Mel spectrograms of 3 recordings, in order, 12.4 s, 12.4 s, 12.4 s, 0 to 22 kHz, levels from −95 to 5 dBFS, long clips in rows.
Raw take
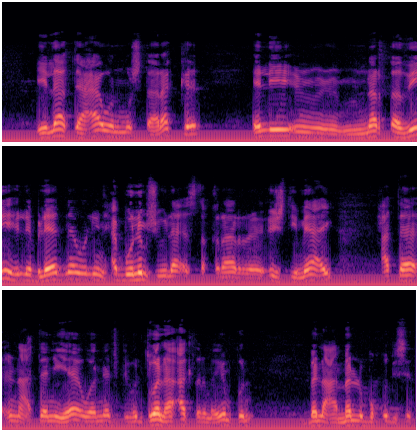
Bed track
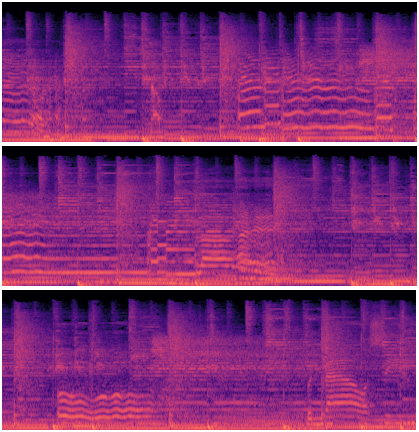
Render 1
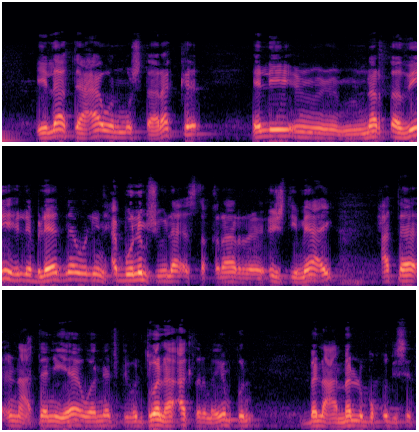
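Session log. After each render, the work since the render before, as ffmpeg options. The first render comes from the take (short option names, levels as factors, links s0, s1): -af "bandreject=f=60:t=h:w=4,bandreject=f=120:t=h:w=4,bandreject=f=180:t=h:w=4,bandreject=f=240:t=h:w=4,bandreject=f=300:t=h:w=4"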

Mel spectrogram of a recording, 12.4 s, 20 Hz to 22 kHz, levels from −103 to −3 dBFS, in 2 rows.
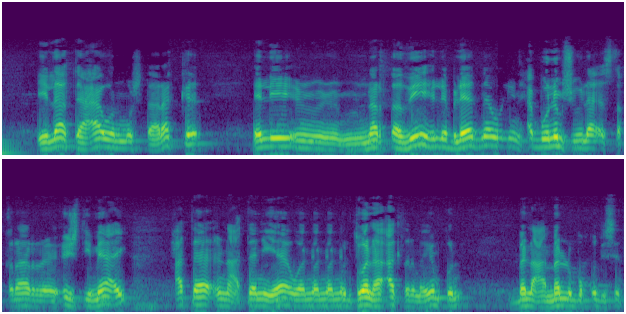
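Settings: -filter_complex "[0:a]asplit=3[s0][s1][s2];[s0]afade=t=out:st=1.1:d=0.02[s3];[s1]highpass=100,lowpass=2300,afade=t=in:st=1.1:d=0.02,afade=t=out:st=1.65:d=0.02[s4];[s2]afade=t=in:st=1.65:d=0.02[s5];[s3][s4][s5]amix=inputs=3:normalize=0,asplit=5[s6][s7][s8][s9][s10];[s6]atrim=end=4.96,asetpts=PTS-STARTPTS,afade=t=out:st=4.956:d=0.004:c=hsin:silence=0.251189[s11];[s7]atrim=start=4.96:end=9.342,asetpts=PTS-STARTPTS,afade=t=in:d=0.69:silence=0.251189[s12];[s8]atrim=start=9.198:end=9.342[s13];[s9]atrim=start=9.198:end=9.342[s14];[s10]atrim=start=9.618[s15];[s11][s12]concat=n=2:v=0:a=1[s16];[s16][s13]acrossfade=d=0.004:c1=hsin:c2=hsin[s17];[s17][s14]acrossfade=d=0.004:c1=hsin:c2=hsin[s18];[s18][s15]acrossfade=d=0.004:c1=hsin:c2=hsin"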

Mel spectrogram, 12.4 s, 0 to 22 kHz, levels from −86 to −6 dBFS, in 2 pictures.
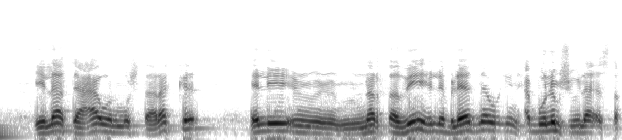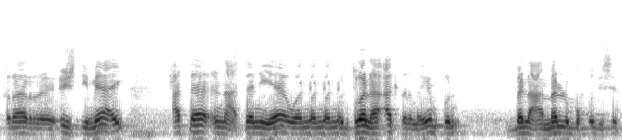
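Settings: -af "lowpass=f=1700:p=1,aemphasis=mode=reproduction:type=75fm"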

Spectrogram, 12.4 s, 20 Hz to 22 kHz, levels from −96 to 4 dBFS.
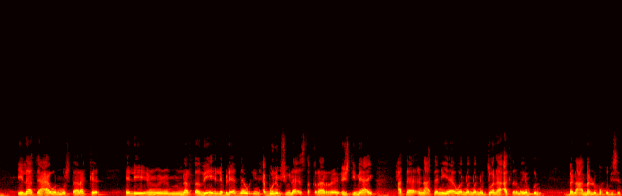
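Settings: -af "alimiter=limit=0.2:level=0:latency=1:release=256,acompressor=threshold=0.0794:ratio=6"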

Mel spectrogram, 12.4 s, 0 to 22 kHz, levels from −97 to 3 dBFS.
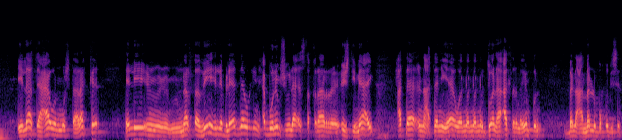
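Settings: -af "volume=1.78"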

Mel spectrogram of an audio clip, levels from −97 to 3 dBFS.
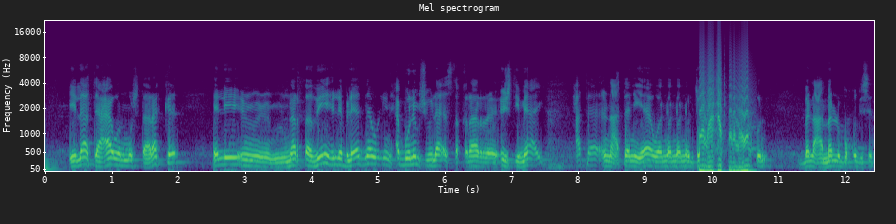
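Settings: -filter_complex "[0:a]asettb=1/sr,asplit=3[s0][s1][s2];[s0]atrim=end=7.234[s3];[s1]atrim=start=7.23:end=8.31,asetpts=PTS-STARTPTS,afade=t=in:d=0.004:c=qsin,afade=t=out:st=1.076:d=0.004:c=qsin,acompressor=threshold=0.0282:ratio=4:attack=3.2:release=140:knee=1:detection=peak[s4];[s2]atrim=start=8.306[s5];[s3][s4]acrossfade=d=0.004:c1=hsin:c2=qsin[s6];[s6][s5]acrossfade=d=0.004:c1=qsin:c2=hsin,asettb=1/sr,asplit=3[s7][s8][s9];[s7]atrim=end=9.814[s10];[s8]atrim=start=9.81:end=10.67,asetpts=PTS-STARTPTS,afade=t=in:d=0.004:c=qsin,afade=t=out:st=0.856:d=0.004:c=qsin,aeval=exprs='abs(val(0))':c=same[s11];[s9]atrim=start=10.666[s12];[s10][s11]acrossfade=d=0.004:c1=hsin:c2=qsin[s13];[s13][s12]acrossfade=d=0.004:c1=qsin:c2=hsin"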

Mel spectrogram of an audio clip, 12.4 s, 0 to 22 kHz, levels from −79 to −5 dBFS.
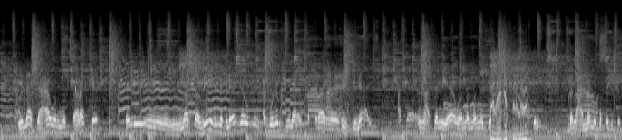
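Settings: -filter_complex "[1:a]volume=0.531[s0];[0:a][s0]amix=inputs=2:normalize=0"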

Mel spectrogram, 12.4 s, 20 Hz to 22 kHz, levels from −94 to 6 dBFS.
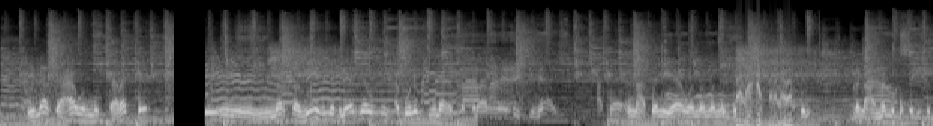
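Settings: -filter_complex "[0:a]asettb=1/sr,asplit=3[s0][s1][s2];[s0]atrim=end=6.364[s3];[s1]atrim=start=6.36:end=8.09,asetpts=PTS-STARTPTS,afade=t=in:d=0.004:c=qsin,afade=t=out:st=1.726:d=0.004:c=qsin,highpass=f=1400:p=1[s4];[s2]atrim=start=8.086[s5];[s3][s4]acrossfade=d=0.004:c1=hsin:c2=qsin[s6];[s6][s5]acrossfade=d=0.004:c1=qsin:c2=hsin,asettb=1/sr,asplit=3[s7][s8][s9];[s7]atrim=end=10.934[s10];[s8]atrim=start=10.93:end=11.53,asetpts=PTS-STARTPTS,afade=t=in:d=0.004:c=qsin,afade=t=out:st=0.596:d=0.004:c=qsin,highpass=120,lowpass=4000[s11];[s9]atrim=start=11.526[s12];[s10][s11]acrossfade=d=0.004:c1=hsin:c2=qsin[s13];[s13][s12]acrossfade=d=0.004:c1=qsin:c2=hsin,asplit=3[s14][s15][s16];[s14]atrim=end=2.31,asetpts=PTS-STARTPTS,afade=t=out:st=2.306:d=0.004:c=hsin[s17];[s15]atrim=start=2.31:end=2.73,asetpts=PTS-STARTPTS,volume=0[s18];[s16]atrim=start=2.73,asetpts=PTS-STARTPTS,afade=t=in:d=0.004:c=hsin[s19];[s17][s18][s19]concat=n=3:v=0:a=1"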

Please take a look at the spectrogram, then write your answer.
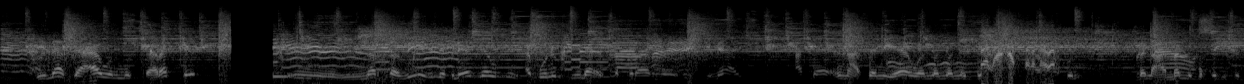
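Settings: -af "highpass=f=1900:t=q:w=2.2,asoftclip=type=tanh:threshold=0.0447"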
